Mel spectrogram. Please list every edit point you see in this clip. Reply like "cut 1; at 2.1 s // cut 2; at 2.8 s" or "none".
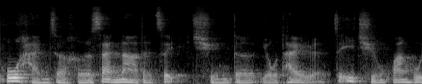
cut 1; at 3.3 s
